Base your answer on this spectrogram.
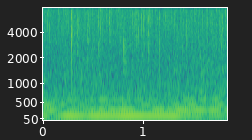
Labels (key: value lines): label: biophony, midshipman
recorder: SoundTrap 500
